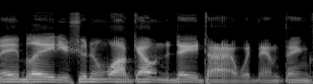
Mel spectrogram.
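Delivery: put-on old-school country man voice. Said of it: "he's like that".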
